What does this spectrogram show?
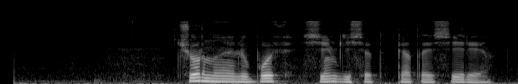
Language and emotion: Russian, neutral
